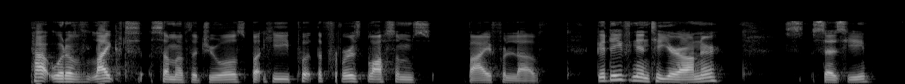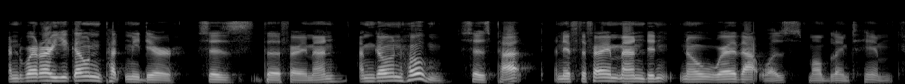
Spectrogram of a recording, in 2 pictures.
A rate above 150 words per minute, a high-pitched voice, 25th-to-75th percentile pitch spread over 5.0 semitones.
No: average, 180 wpm; low, 120 Hz; wide, 5.4 semitones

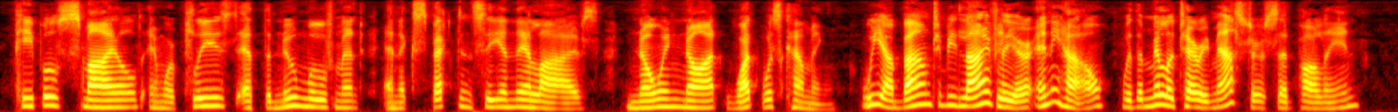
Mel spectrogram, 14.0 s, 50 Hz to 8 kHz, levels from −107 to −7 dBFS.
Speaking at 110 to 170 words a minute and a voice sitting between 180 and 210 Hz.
Yes: slow, 135 wpm; high, 190 Hz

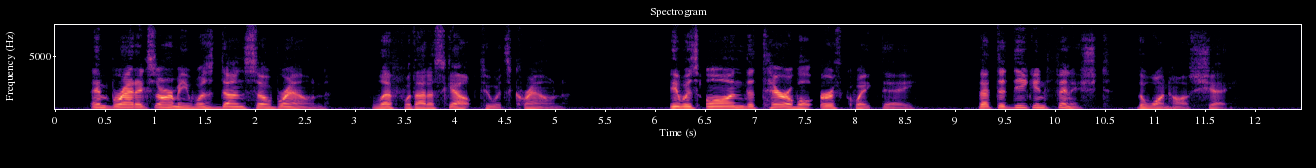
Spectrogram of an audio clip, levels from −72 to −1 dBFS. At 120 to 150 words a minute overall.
Yes: average, 140 wpm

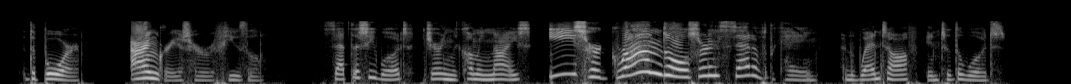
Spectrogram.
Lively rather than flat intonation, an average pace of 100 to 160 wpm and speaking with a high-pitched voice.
Yes: wide, 7.3 semitones; average, 150 wpm; high, 240 Hz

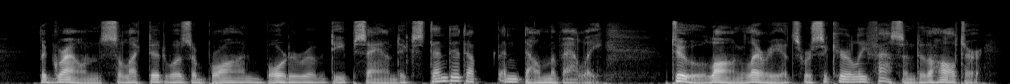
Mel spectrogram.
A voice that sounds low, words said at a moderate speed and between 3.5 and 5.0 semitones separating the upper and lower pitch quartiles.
Yes: very low, 90 Hz; average, 150 wpm; average, 4.7 semitones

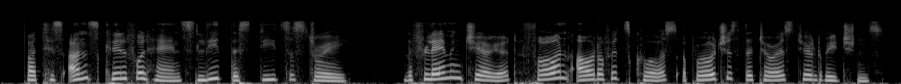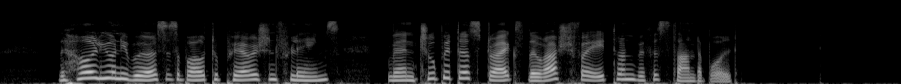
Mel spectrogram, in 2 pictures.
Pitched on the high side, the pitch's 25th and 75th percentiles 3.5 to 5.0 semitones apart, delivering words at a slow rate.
Yes: high, 210 Hz; average, 4.2 semitones; slow, 125 wpm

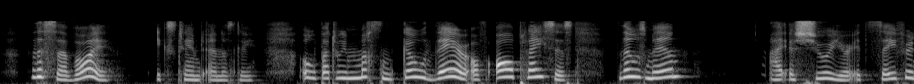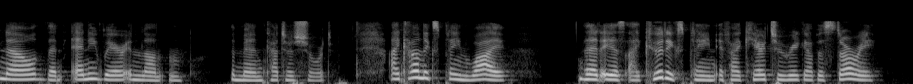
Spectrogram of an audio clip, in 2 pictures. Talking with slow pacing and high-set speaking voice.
No: average, 160 wpm; high, 225 Hz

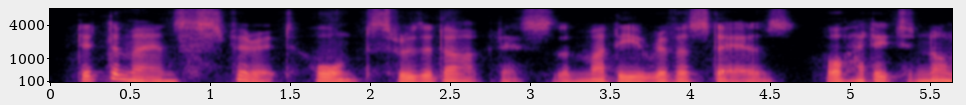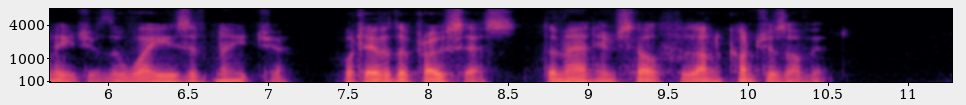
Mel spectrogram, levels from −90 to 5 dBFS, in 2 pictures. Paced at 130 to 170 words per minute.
Yes: average, 165 wpm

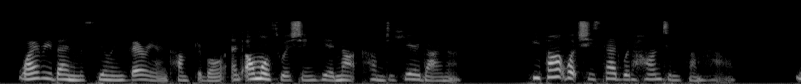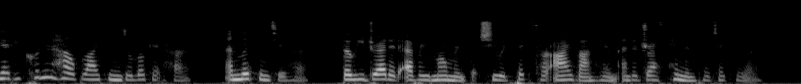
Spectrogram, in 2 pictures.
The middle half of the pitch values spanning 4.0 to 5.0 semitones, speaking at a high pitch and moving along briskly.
No: average, 3.4 semitones; high, 215 Hz; fast, 210 wpm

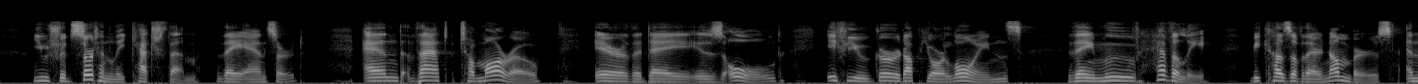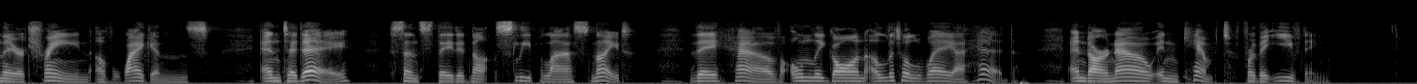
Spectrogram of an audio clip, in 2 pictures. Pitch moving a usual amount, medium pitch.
Yes: average, 4.3 semitones; medium, 145 Hz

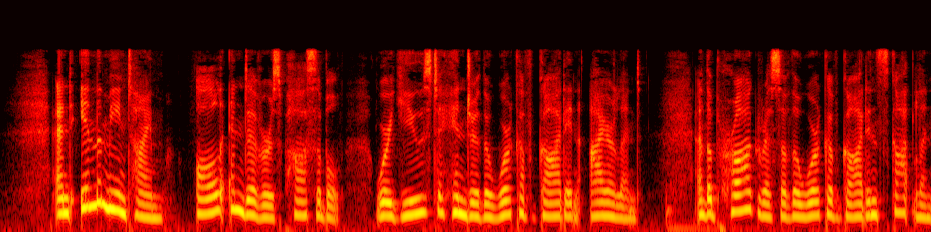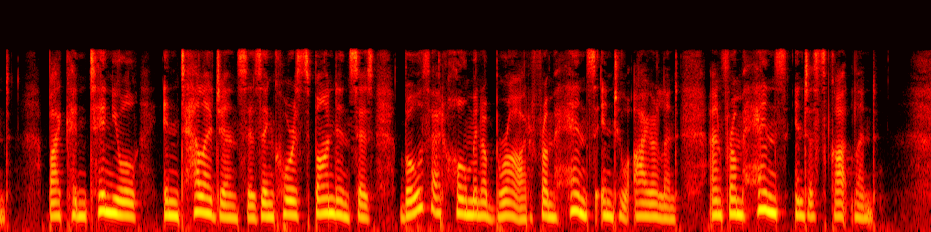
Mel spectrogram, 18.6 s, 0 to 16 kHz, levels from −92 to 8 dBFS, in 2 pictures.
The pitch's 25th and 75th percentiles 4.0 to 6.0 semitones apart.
No: average, 3.5 semitones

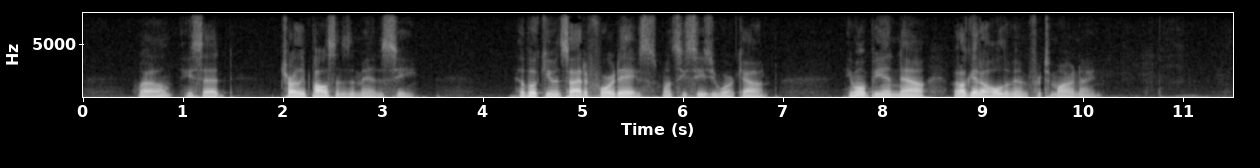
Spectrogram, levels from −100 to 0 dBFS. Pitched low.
Yes: low, 115 Hz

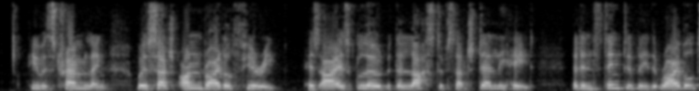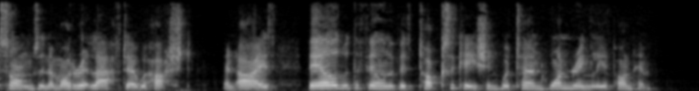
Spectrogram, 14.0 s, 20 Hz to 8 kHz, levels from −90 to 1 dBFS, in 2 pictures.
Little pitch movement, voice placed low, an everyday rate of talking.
No: narrow, 1.6 semitones; very high, 255 Hz; average, 170 wpm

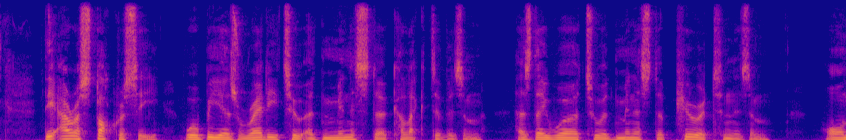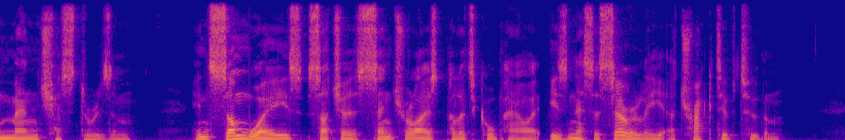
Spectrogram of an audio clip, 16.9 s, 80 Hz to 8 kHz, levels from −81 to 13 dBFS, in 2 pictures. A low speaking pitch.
Yes: low, 110 Hz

